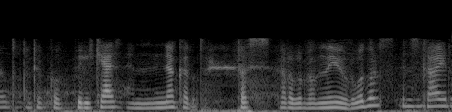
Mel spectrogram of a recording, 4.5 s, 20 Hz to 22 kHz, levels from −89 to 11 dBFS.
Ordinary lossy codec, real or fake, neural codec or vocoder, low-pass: MP3, 32 kbps; fake; codec, 16 kHz in and 24 kHz out, 0.9 kbps, LongCat-Audio-Codec, four codebook decoder; 5.4 kHz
